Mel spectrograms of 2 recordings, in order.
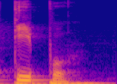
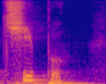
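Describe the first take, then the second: First: It begins with a plain t sound. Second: It begins with a ch sound. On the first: The speaker calls it wrong. "não é tipo" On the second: The speaker calls it right. "o nosso T, quando tem um I, ele vira um C H"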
